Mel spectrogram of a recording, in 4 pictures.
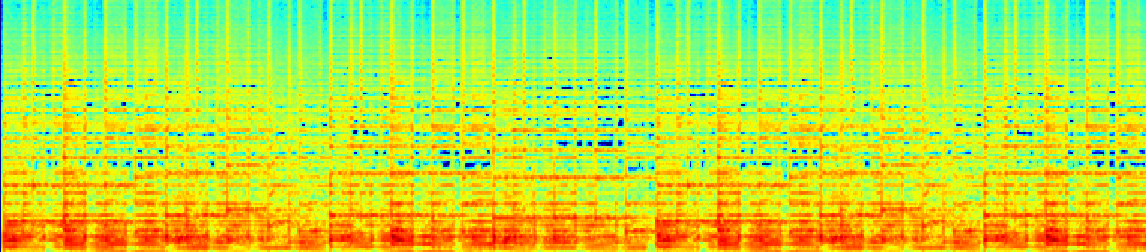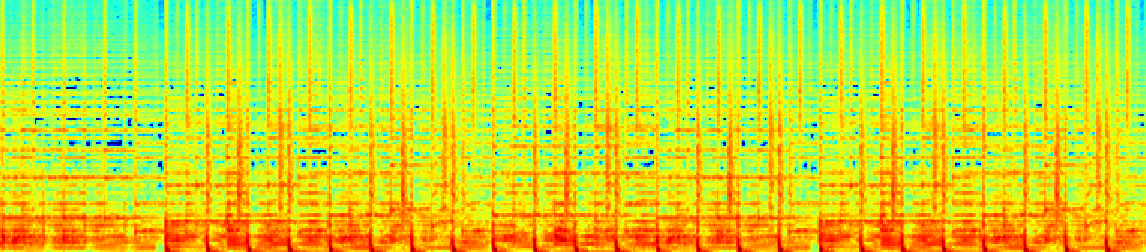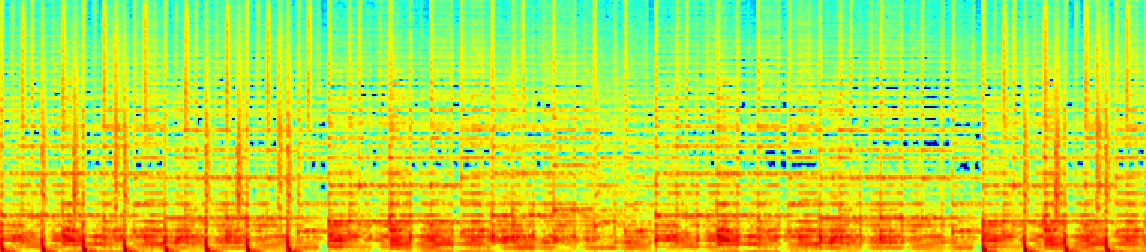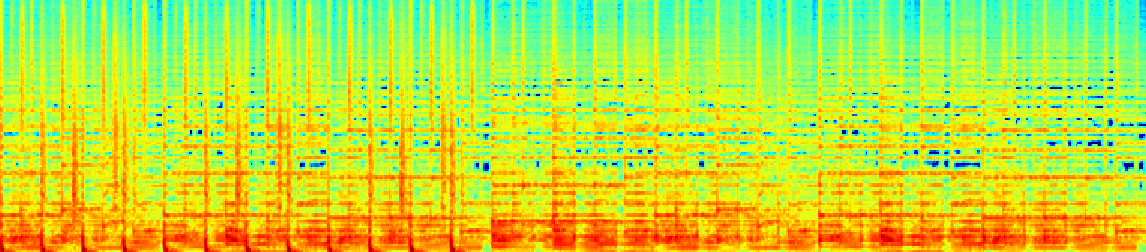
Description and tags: Cool Chill Beat Loop
A short chill loop I made in garageband on my ipod. thought it turned out pretty well.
